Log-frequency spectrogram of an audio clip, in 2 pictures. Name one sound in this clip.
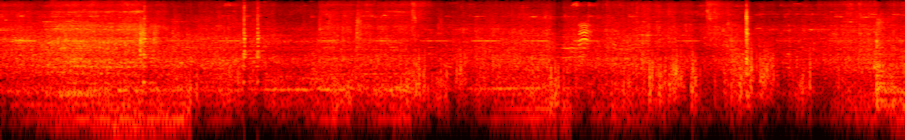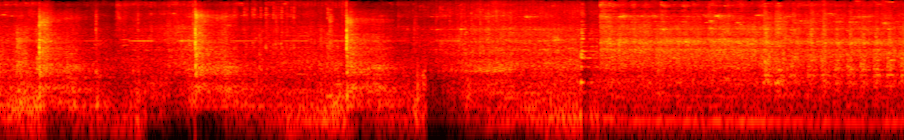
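A bulldozer engine rumbles loudly and steadily.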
